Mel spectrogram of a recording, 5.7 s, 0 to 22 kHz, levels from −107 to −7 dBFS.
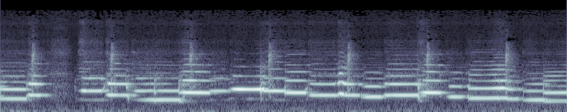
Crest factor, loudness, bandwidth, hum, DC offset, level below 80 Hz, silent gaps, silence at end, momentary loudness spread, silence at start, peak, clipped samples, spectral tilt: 12 dB; -21 LUFS; 11.5 kHz; none; under 0.1%; -62 dBFS; none; 0 s; 8 LU; 0 s; -8 dBFS; under 0.1%; -5 dB/octave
